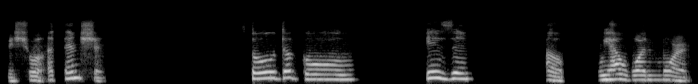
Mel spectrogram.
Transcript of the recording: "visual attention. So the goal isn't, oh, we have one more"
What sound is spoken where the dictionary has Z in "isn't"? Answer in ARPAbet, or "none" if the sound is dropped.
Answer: Z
